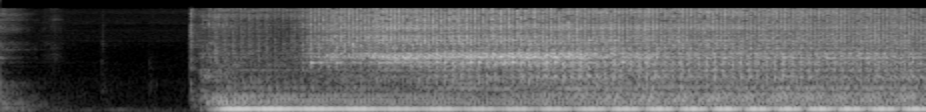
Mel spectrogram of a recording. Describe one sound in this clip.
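A scroll saw whirs loudly and steadily as it cuts through wood.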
